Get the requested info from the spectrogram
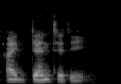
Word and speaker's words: identity: And our last word for today is identity. Identity, which is 身份 or 正身. And the emphasis for the word identity, just like identify, is on the den, on the second syllable.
